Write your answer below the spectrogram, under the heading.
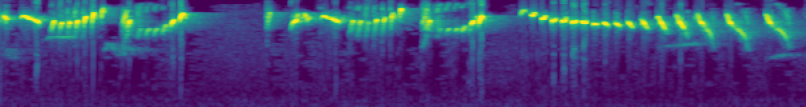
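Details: Lure call for small birds: fast high twittering and squeaky slurred chirps, a short pause, then more chatter ending in a quick string of repeated high notes.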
